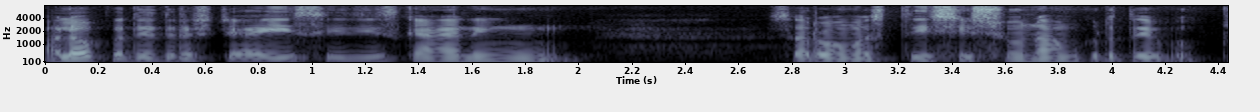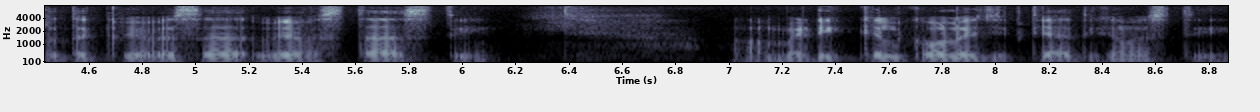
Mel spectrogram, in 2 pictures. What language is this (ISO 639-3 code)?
san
